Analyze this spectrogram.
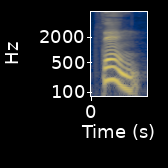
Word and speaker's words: thank: 약간의 차이가 있습니다 그리고 발음 하실때 th 는 번데기 발음으로 윗니와 아랫니 로 혀를 살짝 무신 다음에 빼면서 뜻 땡 그리고 아프리 쉐이 라고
